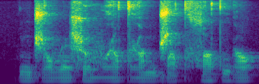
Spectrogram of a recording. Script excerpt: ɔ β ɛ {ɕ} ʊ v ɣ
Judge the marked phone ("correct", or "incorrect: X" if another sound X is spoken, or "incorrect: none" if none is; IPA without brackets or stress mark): incorrect: ʂ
